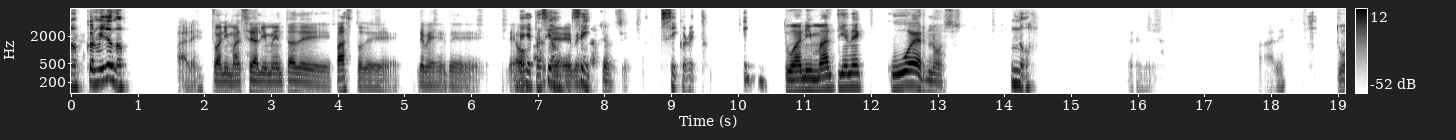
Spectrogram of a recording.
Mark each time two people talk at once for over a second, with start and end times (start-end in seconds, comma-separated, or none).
6.6-7.9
